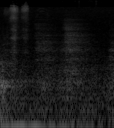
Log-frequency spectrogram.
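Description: Two short, breathy nasal bursts, a person snorting air out through the nose to demonstrate blowing it, with no talking.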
